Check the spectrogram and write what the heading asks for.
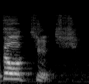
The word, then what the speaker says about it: Dulcich: Greg Dulcich, that's the rookie tight end. It's pronounced Dulcich.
